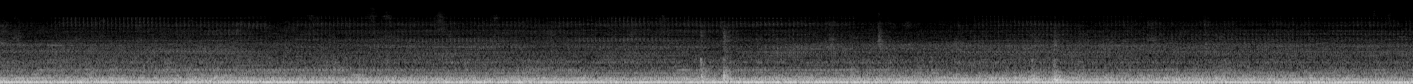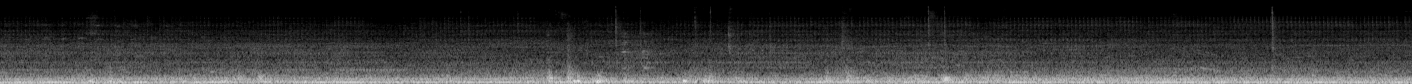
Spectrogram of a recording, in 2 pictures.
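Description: Running noise heard from inside an NI Railways diesel multiple unit on the move: a steady low drone from the underfloor engine and drive over the rumble of wheels on the track, with a few short sharp knocks about twenty seconds in.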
